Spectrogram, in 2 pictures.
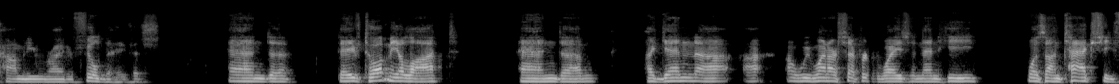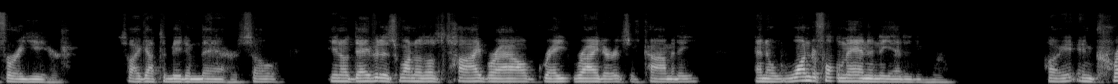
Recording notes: This program was recorded via video conference on September 27th, 2022 by the Commonwealth Club of California.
